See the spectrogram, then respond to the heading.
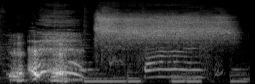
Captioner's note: hissing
